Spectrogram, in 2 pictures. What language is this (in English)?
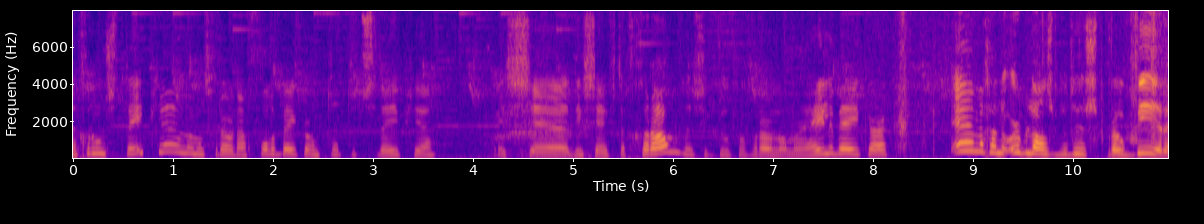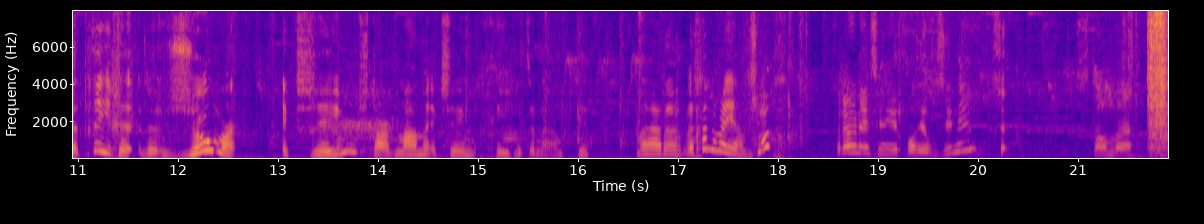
Dutch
